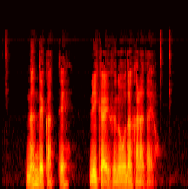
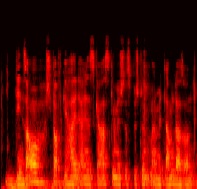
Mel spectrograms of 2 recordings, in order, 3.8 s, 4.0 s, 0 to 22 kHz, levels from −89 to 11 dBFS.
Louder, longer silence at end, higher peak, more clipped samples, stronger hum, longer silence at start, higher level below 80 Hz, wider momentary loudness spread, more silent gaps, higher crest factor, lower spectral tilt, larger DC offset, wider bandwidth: first, -25 LUFS vs -35 LUFS; first, 0.6 s vs 0 s; first, -6 dBFS vs -18 dBFS; neither; neither; first, 0.55 s vs 0.05 s; about the same, -54 dBFS vs -50 dBFS; first, 12 LU vs 9 LU; neither; about the same, 20 dB vs 16 dB; about the same, -6.5 dB/octave vs -6 dB/octave; neither; first, 11.5 kHz vs 9.8 kHz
